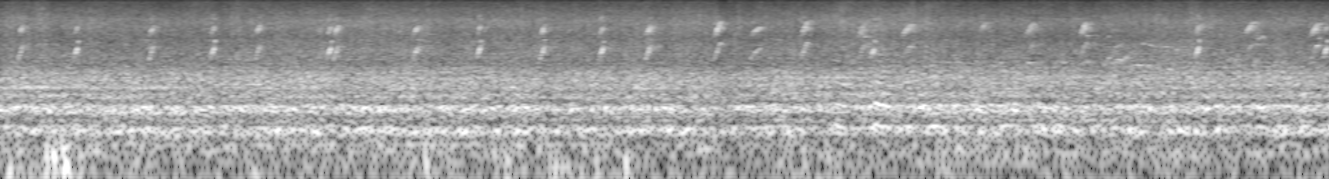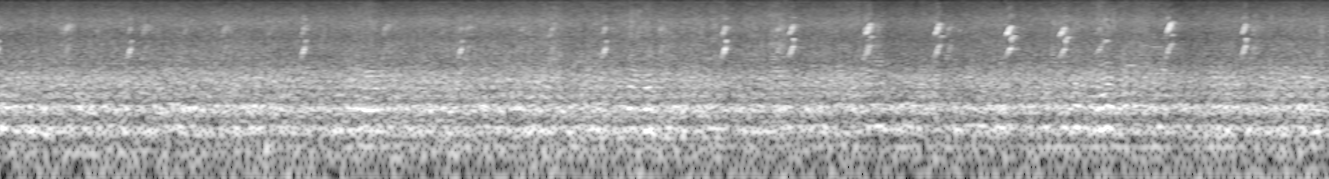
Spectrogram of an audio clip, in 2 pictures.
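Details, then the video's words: Honey bees at the entrance of a Top Bar Hive, flying out to forage for nectar and landing back, give a steady, dense droning hum with layered low tones, over a continuous background of faint, quick high ticks. "Sonido de las Abejas"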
